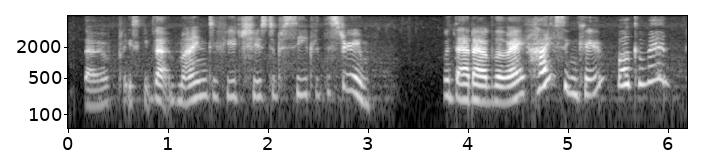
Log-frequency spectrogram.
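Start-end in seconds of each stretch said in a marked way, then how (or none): 4.7-6.0 voice gone squeaky and very high. Host greeting a viewer at the start of a stream, voice going squeaky. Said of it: "my voice went squeaky then".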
